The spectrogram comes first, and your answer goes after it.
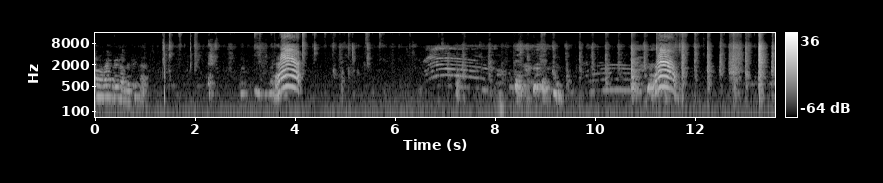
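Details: A kitten gives repeated arched meows, several loud and high-pitched, others softer and lower, separated by short pauses with scattered clicks and rustling.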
